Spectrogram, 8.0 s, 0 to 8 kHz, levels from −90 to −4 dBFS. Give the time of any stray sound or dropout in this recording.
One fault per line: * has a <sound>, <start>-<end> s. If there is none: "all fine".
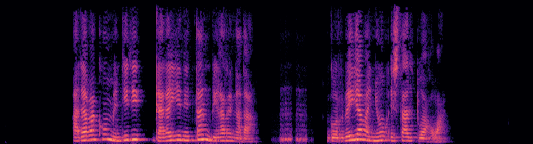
* has a laugh, 4.2-4.6 s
